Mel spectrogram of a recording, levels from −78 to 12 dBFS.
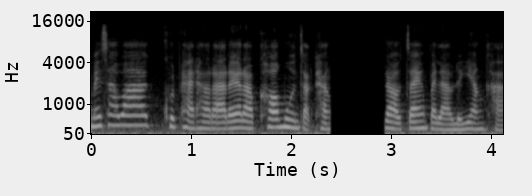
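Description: From start to finish the speech carries the sound of Bluetooth SBC compression: the treble is thin and unsteady, and a gritty, grainy noise rides along with the voice, plainly audible throughout. The likely cause is a low bit allocation across SBC's few wide sub-bands, which fits a link running at around 96 kbps. Unlike MP3 or AAC smearing, the damage is coarse and evenly spread rather than swirly or pre-echoed.

At 2.38 s the audio simply stops, leaving silence until 2.94 s, a gap of about 0.54 s, before the speech continues. This is a playback stall, likely from the player running short of data or being blocked. It is clearly longer than a brief dropout or click, and the break is clean silence.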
